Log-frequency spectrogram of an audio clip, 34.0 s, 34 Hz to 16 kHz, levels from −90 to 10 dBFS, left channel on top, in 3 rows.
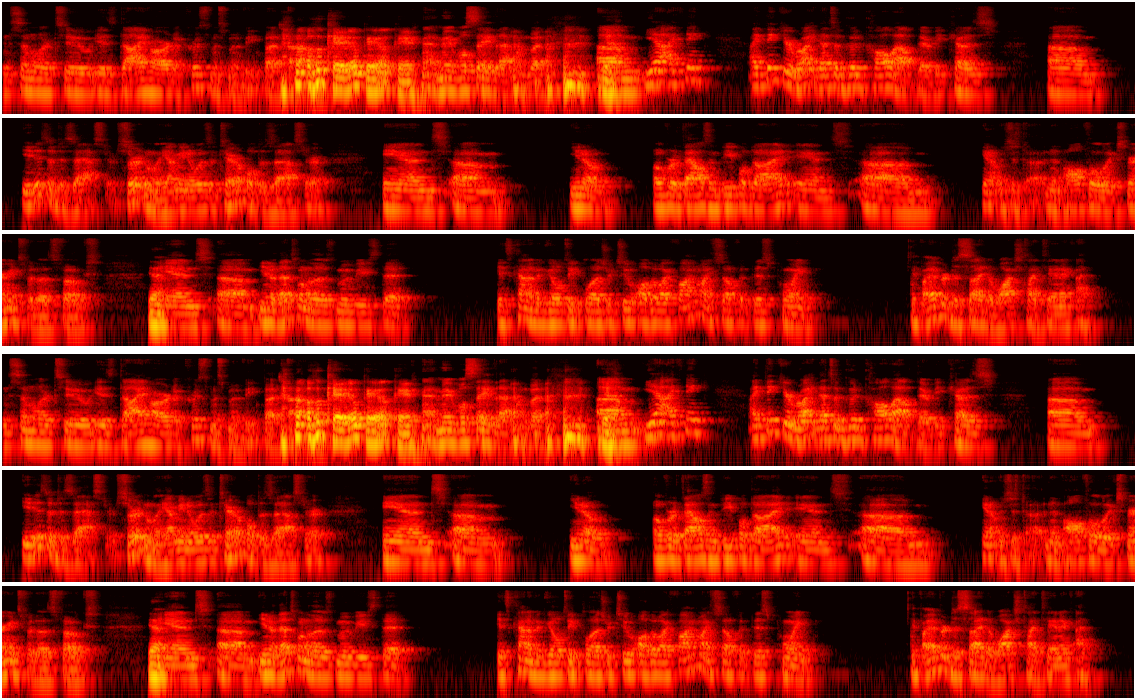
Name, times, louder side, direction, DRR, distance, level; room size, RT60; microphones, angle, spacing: voice 1, 0.0-3.2 4.0-5.6 5.9-7.0 7.5-9.9 10.4-10.9 11.5-14.5 15.1-16.3 17.0-17.4 17.8-20.6 21.1-23.6 24.2-26.7 27.6-30.7 31.7-33.5, right 1 dB, 75° right, 2.3 m, -37 dB
voice 2, 2.8-4.1 5.1-5.2 5.6-6.2 24.1-24.3, right 2 dB, 30° right, 0.5 m, -28 dB
7.3 x 4.1 x 3.1 m
head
